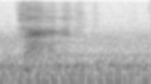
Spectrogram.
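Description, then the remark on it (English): A single drawn-out human yawn, a breathy intake rising into a brief voiced whine before trailing off into quiet background hum. “That's it. I'm yawning.”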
